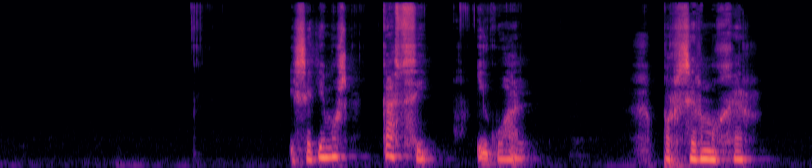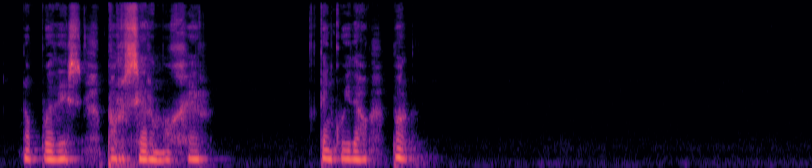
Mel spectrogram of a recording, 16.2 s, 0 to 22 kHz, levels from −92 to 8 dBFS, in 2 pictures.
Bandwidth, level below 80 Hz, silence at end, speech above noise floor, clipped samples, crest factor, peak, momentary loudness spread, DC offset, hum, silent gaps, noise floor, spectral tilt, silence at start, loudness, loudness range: over 20 kHz; -62 dBFS; 4 s; 50 dB; under 0.1%; 26 dB; -8 dBFS; 14 LU; under 0.1%; none; none; -80 dBFS; -4 dB/octave; 2.9 s; -30 LUFS; 8 LU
